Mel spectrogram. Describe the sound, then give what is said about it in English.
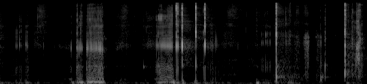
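A screw cap is twisted open on a spirits bottle, giving a few faint, irregular bursts of crisp crackling and clicking as the seal breaks, with brief quiet gaps between them and no talk. “So let's go ahead and crack it open. Here's the screw cap.”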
